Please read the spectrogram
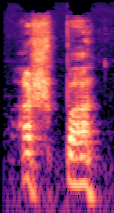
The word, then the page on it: ashpa: Xyzyl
